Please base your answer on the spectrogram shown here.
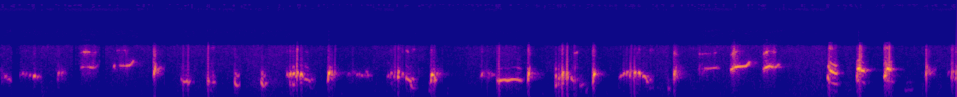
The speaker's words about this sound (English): I'm going to use a bat wing call, a Ninja, from the Ninja series.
